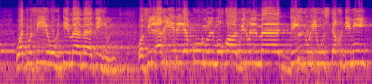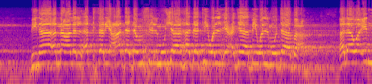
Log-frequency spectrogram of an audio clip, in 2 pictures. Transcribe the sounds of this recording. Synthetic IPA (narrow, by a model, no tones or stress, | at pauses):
wat̪ʊθiːɾʊht̪ɪmaːmaːt̪ɪhɪm | wafiːlʔaxiːɾɪjakuːnʊlmʊqɑːbɪlʊlmaːd̪ːijːʊlɪmʊst̪axd̪ɪmiː | bɪnaːʔanʕalaːlʔakθɑɾˤɪʕad̪ad̪nfilmʊʃaːɦad̪at̪ɪwalʔɪʕd͡ʒaːbɪwalmʊt̪aːbaʕa | ʔalaːwaʔɪnː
